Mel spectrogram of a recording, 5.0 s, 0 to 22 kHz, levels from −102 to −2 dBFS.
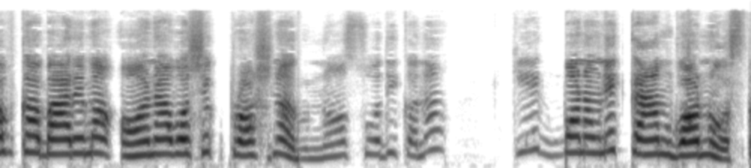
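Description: A sudden gain jump runs from 2.00 s to 3.78 s in this speech clip. The level, background noise included, drops by about 15 dB in a single step and returns just as abruptly. That points to a digital gain change with no ramp, likely a setting or bit shift applied instantaneously. Generation loss is present throughout. The speech sounds swirly, hollow and smeared, with softened attacks and nothing above 16.6 kHz. This fits audio likely pushed through a Vorbis encoder around 58 kbit/s about four times, each pass requantising on a fresh frame grid so the noise and spectral holes accumulate.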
